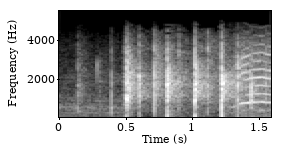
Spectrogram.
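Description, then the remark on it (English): A short burst of applause played as a cheering sound effect for the guests: a quick, uneven run of sharp claps over a bright wash of cheering voices, ending abruptly after a second or so. “Where's our cheering thing? Our what? Cheers. Cheers for the guests.”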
